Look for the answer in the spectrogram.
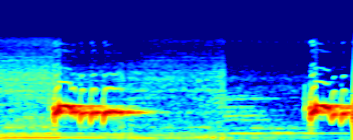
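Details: Local zebra dove in full song gives a quick burst of gurgling coo notes ending in a drawn-out soft tone, then begins another phrase; a low steady hum sits underneath at first.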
